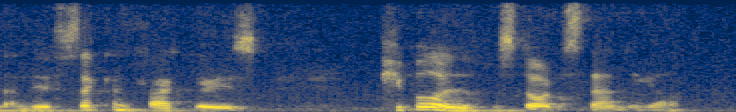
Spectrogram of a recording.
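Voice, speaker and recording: A somewhat breathy male voice comes through. He talks at a fairly quick pace. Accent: Iranian. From Iran. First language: Persian. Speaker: accessibility technology developer. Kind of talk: panel discussion.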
